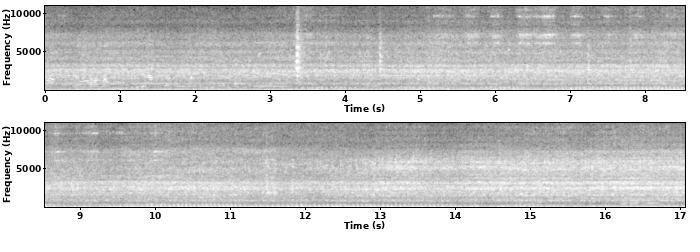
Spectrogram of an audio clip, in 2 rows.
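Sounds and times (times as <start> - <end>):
diesel machinery engines rumbling: 0.0 - 17.0
light machinery clatter: 2.4 - 13.1.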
